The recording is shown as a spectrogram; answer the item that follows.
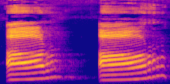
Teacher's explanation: Sebelum ra ada baris atas, baca dengan tebal, takhim, lepas tu matikan dengan huruf dad.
